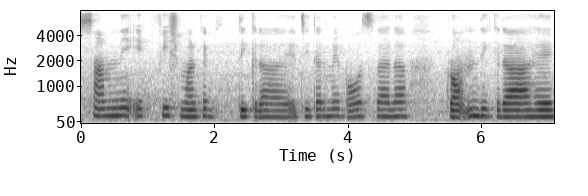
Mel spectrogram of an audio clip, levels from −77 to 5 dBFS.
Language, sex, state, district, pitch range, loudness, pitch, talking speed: Hindi, female, Uttar Pradesh, Etah, 180-195 Hz, -19 LUFS, 185 Hz, 125 wpm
